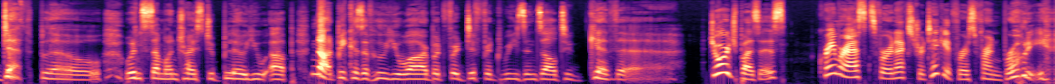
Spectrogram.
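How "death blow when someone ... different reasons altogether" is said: dramatic movie trailer voice. Recapping a scene where Kramer hypes a sneak preview, in Kramer's movie trailer voice. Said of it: "Kramer goes into his movie trailer voice".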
